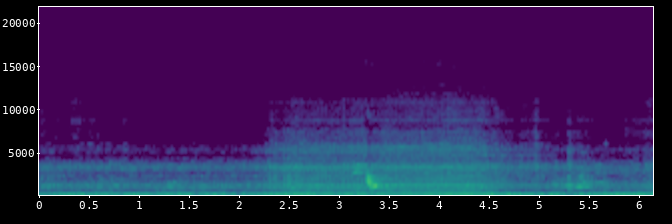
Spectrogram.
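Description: Low, steady engine rumble, like a motor scooter idling, with one brief high squeal about three seconds in.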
